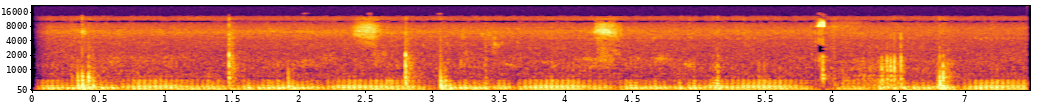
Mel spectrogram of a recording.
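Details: Ace, a pet cat, purring steadily while kneading before bedtime; a low, continuous rumbling drone with rhythmic pulses, broken by a few soft clicks and brief rustles.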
